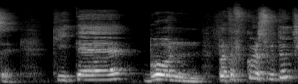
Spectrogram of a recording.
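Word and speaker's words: كتابٌ: So the pronunciation of the tanween is an extra noon with sukoon comes with the tanween.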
